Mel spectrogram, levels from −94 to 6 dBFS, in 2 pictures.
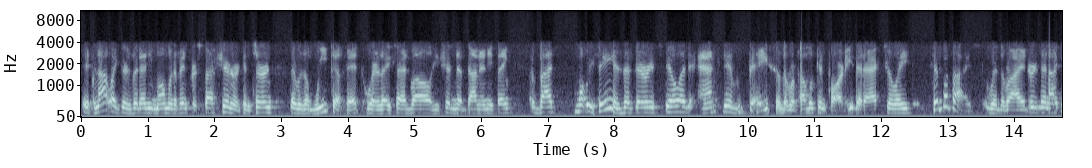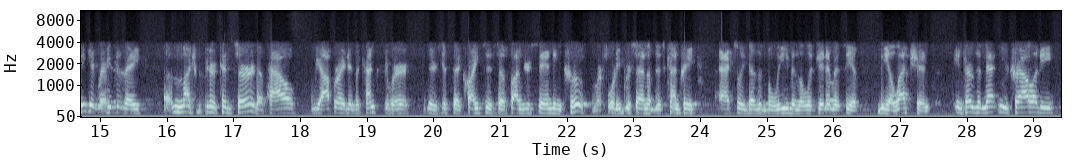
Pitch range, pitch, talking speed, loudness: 135-165 Hz, 145 Hz, 185 wpm, -17 LUFS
